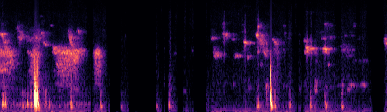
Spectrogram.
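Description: Small birds chirping in short, scattered calls, broken by a few sharp clicks over a faint low hum.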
